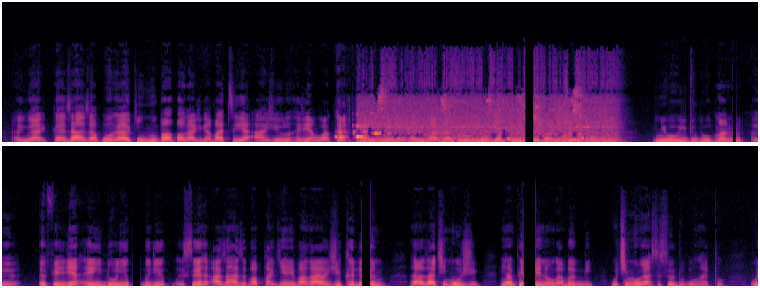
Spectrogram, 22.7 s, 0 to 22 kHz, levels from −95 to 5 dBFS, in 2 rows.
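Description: From 5.18 s to 9.43 s an echo leak runs under the speech: a second copy of the voice trails the original by 260 ms at about the same loudness, so each phrase sounds doubled and smeared. The likely cause is a loudspeaker at the far end whose echo canceller let its own microphone pickup return down the line. On a spectrogram every syllable's harmonic stack repeats a quarter-second later at similar brightness, and the waveform envelope shows overlapping bursts where there would be gaps.

Inside that stretch, speech is twice suppressed in double talk. At 5.2 to 5.3 s the voice drops sharply, by roughly fifteen decibels, for about a tenth of a second. At 7.52 to 7.61 s a shallower dip of a few decibels lasts a little less. Both sound like the voice briefly ducking. They are likely the canceller mistaking talk for echo and attenuating everything at once. The waveform shows a short notch in amplitude, and the spectrogram a brief fade across the band.

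Five Bluetooth stalls cut the sound to dead silence: at 7.83 s for 135 ms, 10.95 s for 58 ms, 13.29 s for 129 ms, 16.73 s for 136 ms and 19.15 s for 190 ms. Playback halts abruptly and resumes, likely because radio interference delayed packets until the headphone buffer emptied. In the waveform each appears as a flat near-silent line with hard edges. On a spectrogram each is a clean vertical blank stripe spanning all frequencies.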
